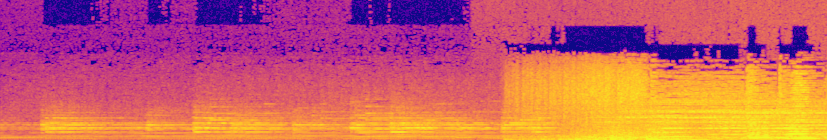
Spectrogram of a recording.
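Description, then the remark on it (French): Royal wedding bells ring out in a steady series of resonant strikes, then swell midway into a loud, dense full peal of many bells clanging together. No voices. “La dernière image du massacre nous montre tous les personnages, apparemment sans vie, empilés les uns sur les autres, alors que retentissent les cloches du mariage royal.”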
